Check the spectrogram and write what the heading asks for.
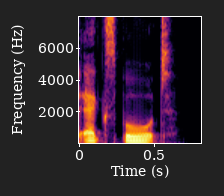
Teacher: In export, the first syllable is stressed because the word is a noun.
